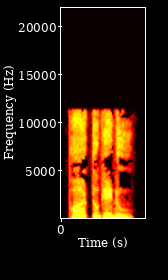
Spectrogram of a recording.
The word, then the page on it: ಪಡಿಕಟ್ಟು: kannada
